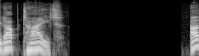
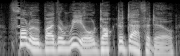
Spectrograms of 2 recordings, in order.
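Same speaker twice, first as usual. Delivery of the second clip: plain reading voice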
